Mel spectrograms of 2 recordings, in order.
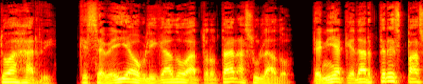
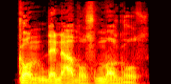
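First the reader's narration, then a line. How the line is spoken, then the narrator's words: Growling. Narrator (Spanish): gruñó Hagrid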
